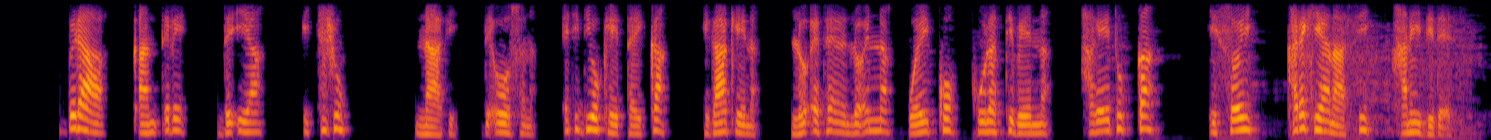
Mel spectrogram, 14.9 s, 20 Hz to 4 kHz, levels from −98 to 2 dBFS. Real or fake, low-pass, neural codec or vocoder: real; 3.6 kHz; none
